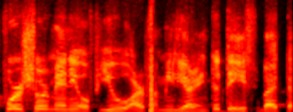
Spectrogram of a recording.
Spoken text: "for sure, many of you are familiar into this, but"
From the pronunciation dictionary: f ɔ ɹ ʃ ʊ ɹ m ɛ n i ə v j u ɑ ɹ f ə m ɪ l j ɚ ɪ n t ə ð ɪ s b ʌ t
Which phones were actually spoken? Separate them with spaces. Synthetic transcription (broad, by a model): f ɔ ɹ ʃ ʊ ɹ m ɛ n i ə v j u ɑ ɹ f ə m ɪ l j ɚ ɪ n t ə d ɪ s b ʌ t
